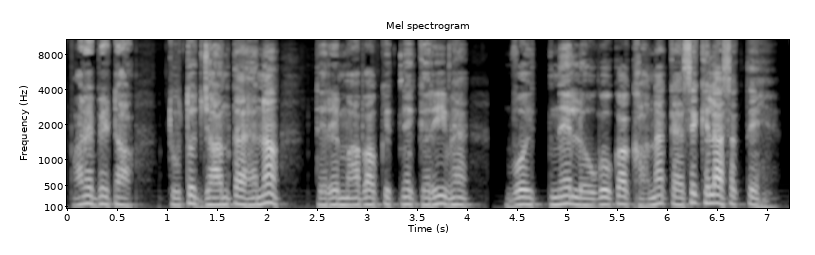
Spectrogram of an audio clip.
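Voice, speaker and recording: Poor village dad, played by a man, gentle and worried, pleading manner, dry close recording, storybook drama. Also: mid-range voice, fairly even intonation, unhurried, no echo, lightly acted. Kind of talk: Hindi moral story dialogue.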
